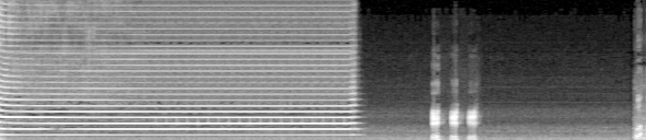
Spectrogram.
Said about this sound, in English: Then I brought my flashlight so we could find our way in the dark, and my scissors to cut wood into kindling, and an air horn to scare away bears.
